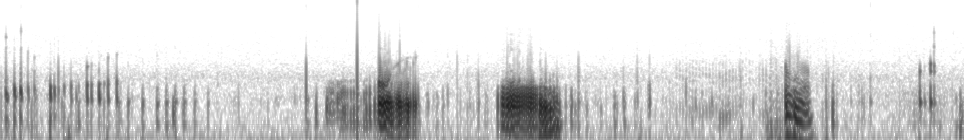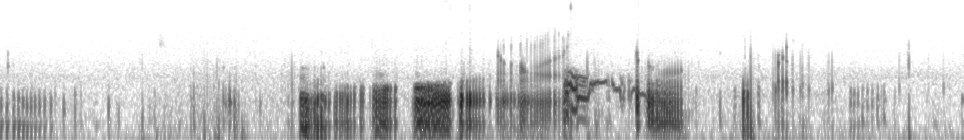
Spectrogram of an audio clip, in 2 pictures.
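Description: Loud gurgling and rumbling bursts from the belly, coming in irregular runs with quiet gaps; ordinary bowel sounds.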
